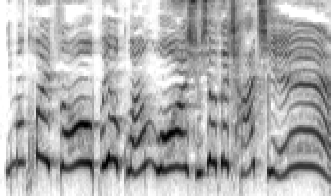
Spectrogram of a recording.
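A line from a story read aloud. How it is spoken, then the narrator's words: Desperate shouting. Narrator (Chinese): 班主任被带走时候对我们大喊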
